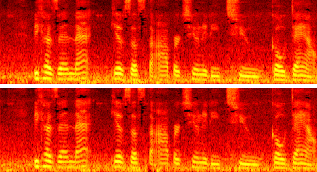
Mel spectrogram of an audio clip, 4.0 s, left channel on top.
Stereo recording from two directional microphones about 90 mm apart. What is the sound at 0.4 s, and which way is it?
Speech, 35° right (ahead or behind).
